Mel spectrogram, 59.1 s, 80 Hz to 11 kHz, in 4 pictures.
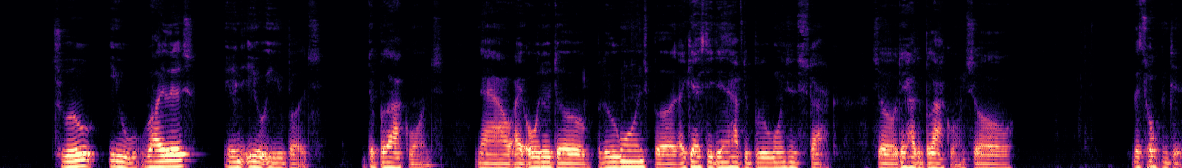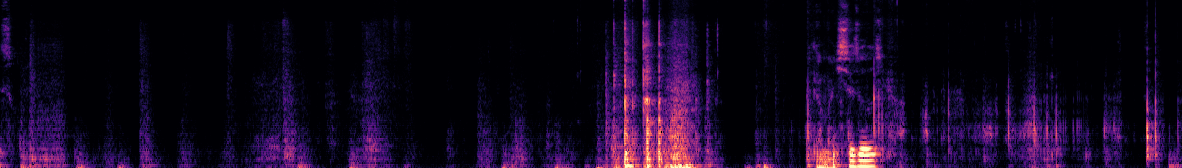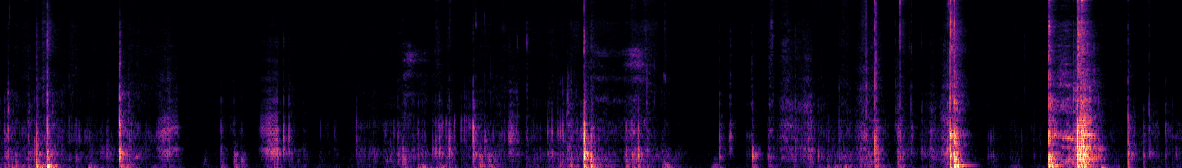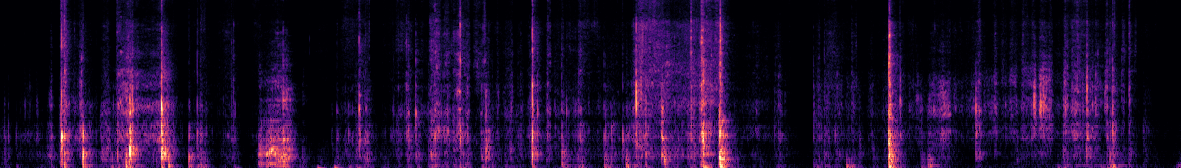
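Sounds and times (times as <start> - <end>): hands rustling packaging: 48.5 - 58.8.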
